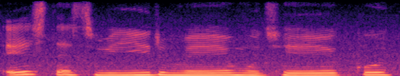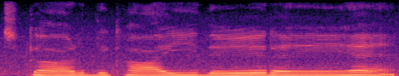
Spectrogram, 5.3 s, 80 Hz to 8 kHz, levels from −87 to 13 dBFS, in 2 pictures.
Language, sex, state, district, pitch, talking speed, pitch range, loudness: Hindi, female, Madhya Pradesh, Katni, 220 Hz, 110 wpm, 210-230 Hz, -11 LUFS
